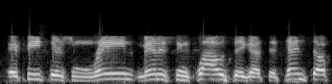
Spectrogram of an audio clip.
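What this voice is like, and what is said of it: Put-on Chicago accent. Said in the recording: “I'm doing my Chicago voice now because of you.”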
